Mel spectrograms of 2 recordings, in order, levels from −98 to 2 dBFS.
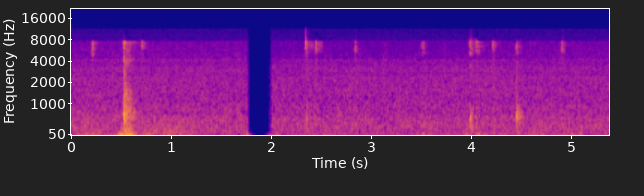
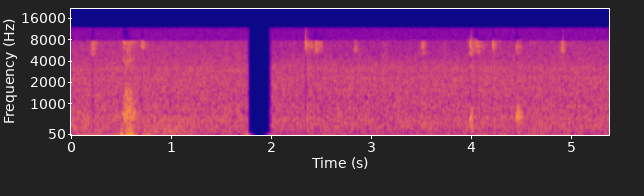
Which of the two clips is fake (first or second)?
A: first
